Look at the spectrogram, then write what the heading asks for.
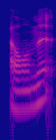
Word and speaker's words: LMNT: element packet we love the company element it's spelled lmnt and they're an electrolyte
